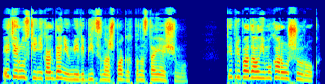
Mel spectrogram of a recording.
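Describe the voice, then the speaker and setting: A woman voicing a cheerful, boastful young male swordsman in a storybook reading, with a lively, courtly manner. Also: a little high, fast, no room sound, clean studio sound, voice pushed up, natural voice. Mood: cocky.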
